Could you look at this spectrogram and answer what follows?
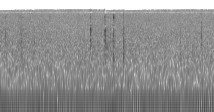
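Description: Keys on a computer keyboard are tapped in short, irregular bursts while a command is typed into a network switch configuration, soft clicks over a steady low hum.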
